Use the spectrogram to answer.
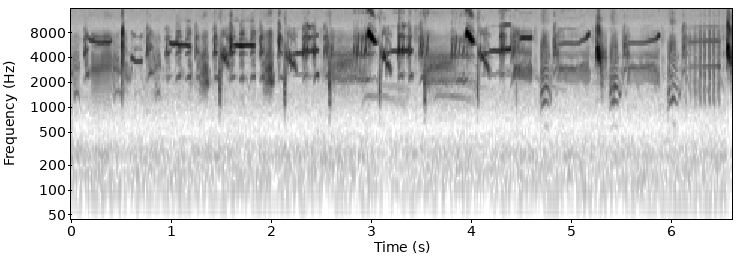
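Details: Busy European starling song of squeaky whistles, clicks and rattles, high upslurred whistles repeated in sequence amid constant chattering, with a faint low background hum.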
